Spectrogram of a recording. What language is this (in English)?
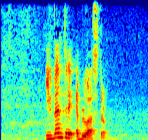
Italian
